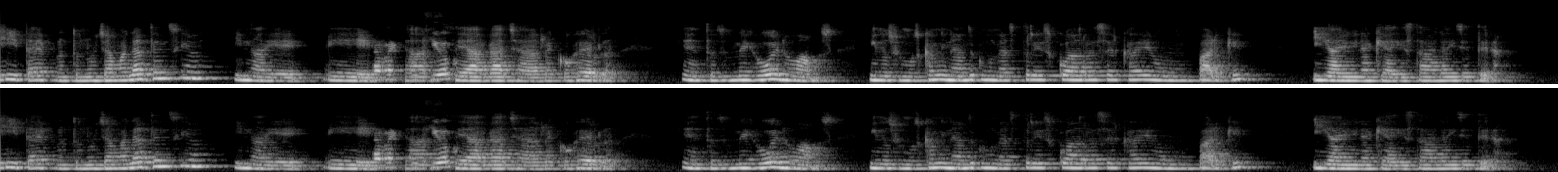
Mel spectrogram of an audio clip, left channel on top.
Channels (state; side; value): normal; both; correlation 0.84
